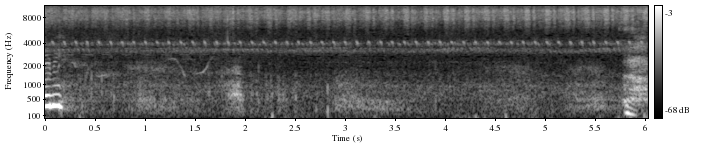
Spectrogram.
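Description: Faint, steady high-pitched insect trill, a rapid even pulsing, over quiet rural background hiss.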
